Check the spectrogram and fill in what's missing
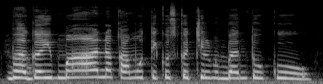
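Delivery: the lion mocking the little mouse's offer; amused scoffing lion. A narrator's reading. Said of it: "Singa merasa tertawa geli". (singa mengejek dengan geli)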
